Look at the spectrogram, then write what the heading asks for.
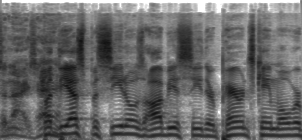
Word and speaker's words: Esposito: First of all, his name is not Esposito. It's Esposito. He's from Napoli, okay?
